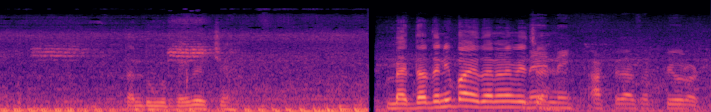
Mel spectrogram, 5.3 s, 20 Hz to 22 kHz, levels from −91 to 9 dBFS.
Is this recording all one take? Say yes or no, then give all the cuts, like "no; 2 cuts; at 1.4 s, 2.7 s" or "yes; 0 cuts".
no; 1 cut; at 2.7 s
